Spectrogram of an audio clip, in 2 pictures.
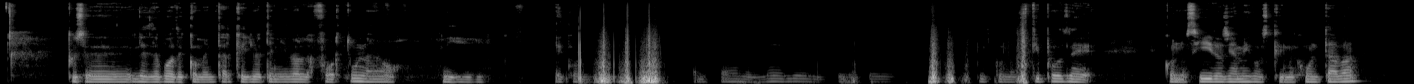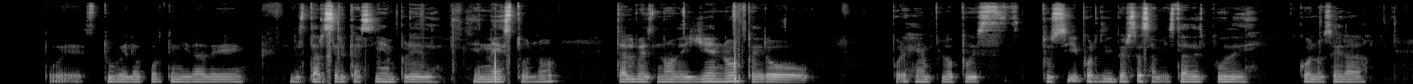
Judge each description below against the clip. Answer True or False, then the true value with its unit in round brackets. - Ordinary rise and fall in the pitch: False (1.6 semitones)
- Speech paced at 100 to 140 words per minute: True (135 wpm)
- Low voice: True (120 Hz)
